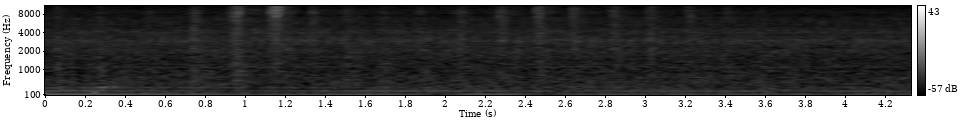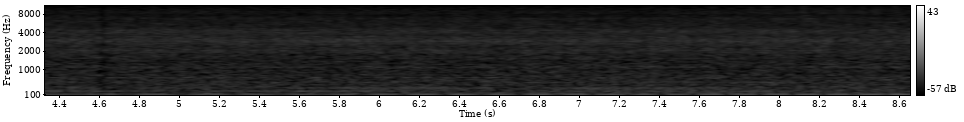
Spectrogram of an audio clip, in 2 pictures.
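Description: A pen scratches and taps on paper.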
